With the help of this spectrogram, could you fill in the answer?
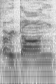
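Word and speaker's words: Ardougne: After that, I worked my way to Ardong, how do you say? Oh yeah, it's Ardong Temple to do the quest Monk's Friend and celebrate finishing the quest with a party!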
